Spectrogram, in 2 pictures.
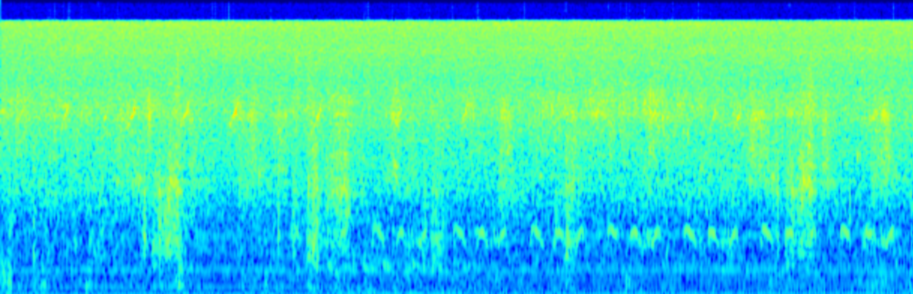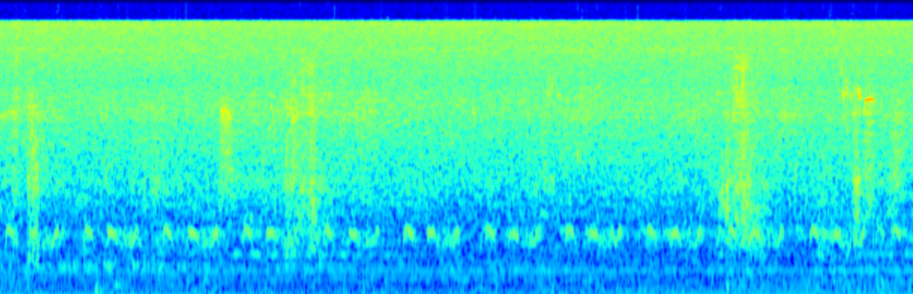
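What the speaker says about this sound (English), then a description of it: "I can hear what sounds like a dove in the background" Faint, soft bird calls repeat intermittently over a steady outdoor ambience at a waterhole, a dove cooing far off in the background.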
